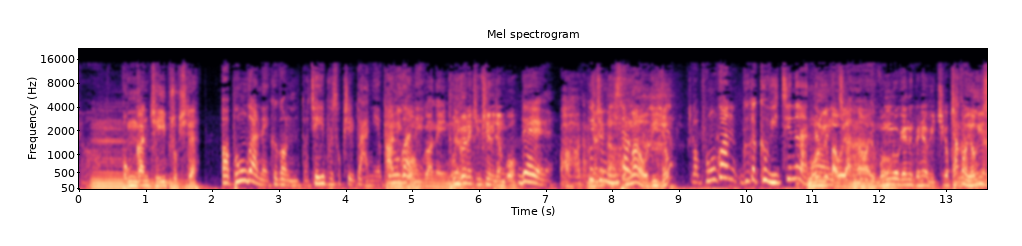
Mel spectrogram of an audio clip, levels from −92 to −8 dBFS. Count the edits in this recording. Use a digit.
1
